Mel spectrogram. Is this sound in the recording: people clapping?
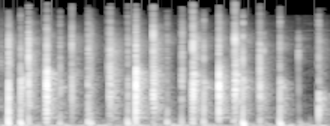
yes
